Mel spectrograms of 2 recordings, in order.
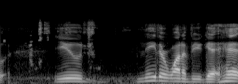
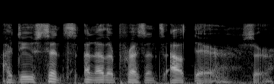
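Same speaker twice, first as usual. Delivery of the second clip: low-key, soft, hushed whisper; 2 semitones lower, 6 dB quieter than usual. Game master voices the doctor turning to a player character, whispering. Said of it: "he kind of whispers".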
